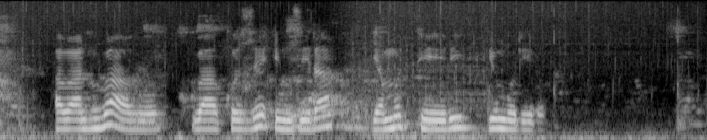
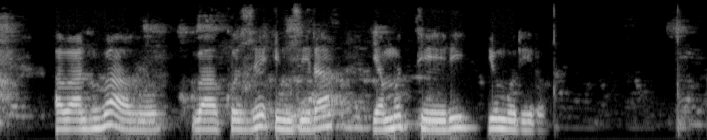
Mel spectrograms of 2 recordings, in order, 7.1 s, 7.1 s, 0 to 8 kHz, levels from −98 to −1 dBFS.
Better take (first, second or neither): second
